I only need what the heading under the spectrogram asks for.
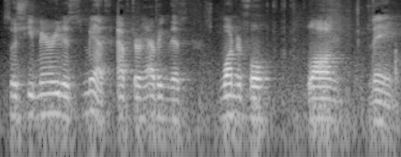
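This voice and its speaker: With an unhurried pace, fairly even intonation, and a slightly mellow voice, a woman hosts story time for kids. She reads picture books in a sing-song way, drawing out the rhymes and adding chatty, exclamatory asides, in an echoey room with background rumble.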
